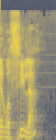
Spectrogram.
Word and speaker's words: Gojira: Pero claro, él siempre que habla de Godzilla, lo pronuncia como se pronuncia en japonés. Gojira.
